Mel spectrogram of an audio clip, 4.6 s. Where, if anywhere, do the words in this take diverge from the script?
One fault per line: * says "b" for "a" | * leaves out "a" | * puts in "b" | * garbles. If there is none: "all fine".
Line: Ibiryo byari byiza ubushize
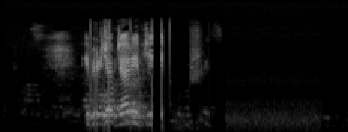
all fine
